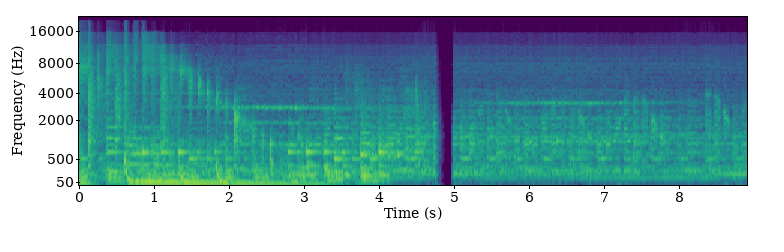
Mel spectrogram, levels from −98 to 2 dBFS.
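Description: A long network dropout at 4.76 to 5.00 s smears the sound into a fading buzz, then silence; 220 ms goes missing, likely from dropped packets.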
